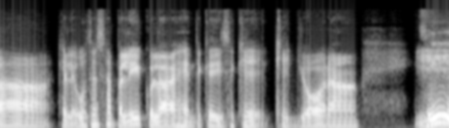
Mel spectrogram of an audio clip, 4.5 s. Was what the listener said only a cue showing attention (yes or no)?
no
